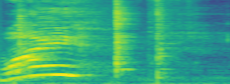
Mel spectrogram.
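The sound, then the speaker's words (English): A utensil clinks against a non-stick pan as butter is put in. A short squeaky scrape comes first, then two sharp metallic taps. The sounds are fairly loud and no voices are heard. “This is a non-stick pan. I'm putting butter in a non-stick pan.”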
